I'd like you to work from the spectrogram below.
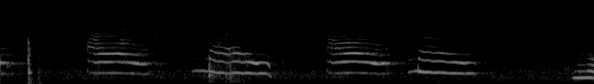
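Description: A pet cat named Brian meows several times in a row, each call clear and close, with brief quiet gaps between them and no talking.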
